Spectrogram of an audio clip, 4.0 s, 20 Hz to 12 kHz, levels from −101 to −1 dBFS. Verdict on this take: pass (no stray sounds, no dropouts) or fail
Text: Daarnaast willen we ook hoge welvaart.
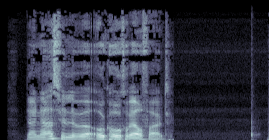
fail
